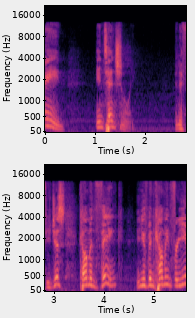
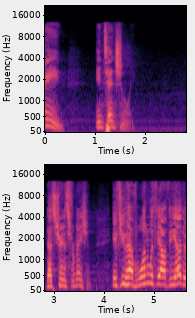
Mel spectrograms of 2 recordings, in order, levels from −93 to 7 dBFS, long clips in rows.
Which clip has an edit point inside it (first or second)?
first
